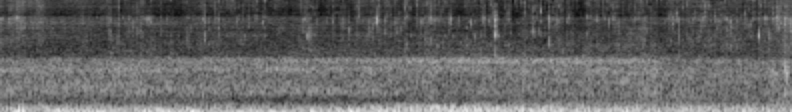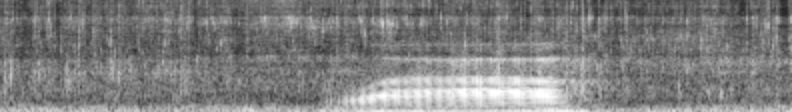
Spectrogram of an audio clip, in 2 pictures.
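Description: Running water rinses grit off freshly tumbled gemstones, a steady pouring trickle that swells louder and fuller for about a second near the end before easing back to a soft wash; a brief exclamation is heard.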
